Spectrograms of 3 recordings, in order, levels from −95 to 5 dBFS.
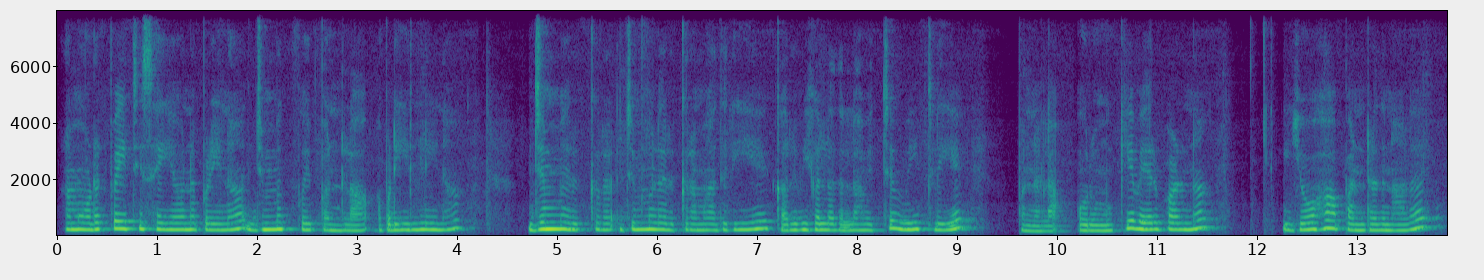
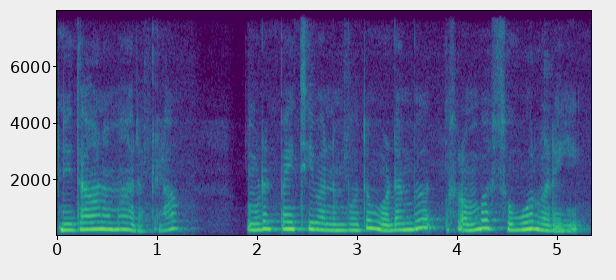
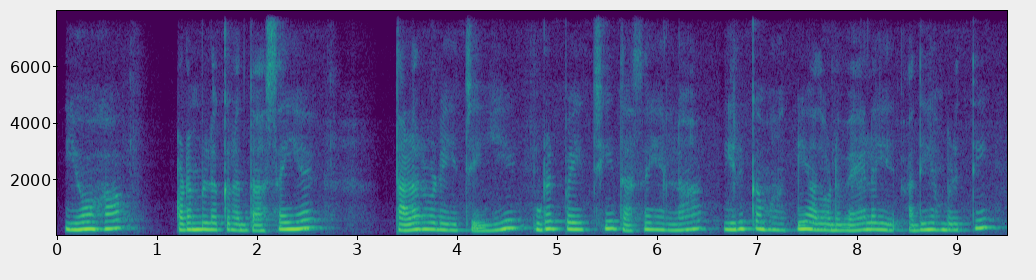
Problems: low volume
